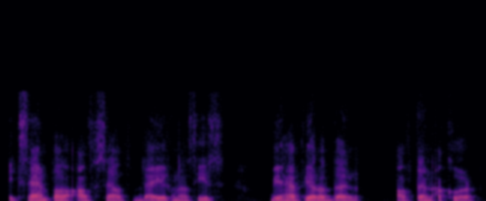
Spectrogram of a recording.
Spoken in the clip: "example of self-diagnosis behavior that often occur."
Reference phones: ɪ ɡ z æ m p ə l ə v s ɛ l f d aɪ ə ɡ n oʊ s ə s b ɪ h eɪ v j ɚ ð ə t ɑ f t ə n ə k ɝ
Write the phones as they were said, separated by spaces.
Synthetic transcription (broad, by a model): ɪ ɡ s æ m p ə l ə f s ɛ l f d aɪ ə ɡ n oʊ s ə s b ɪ h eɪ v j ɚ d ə t ɑ f t ə n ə k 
